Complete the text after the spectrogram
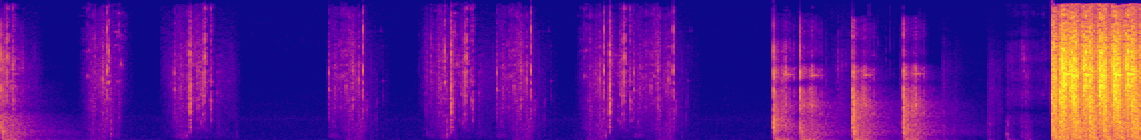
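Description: Footsteps thud quickly on grass and a road.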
